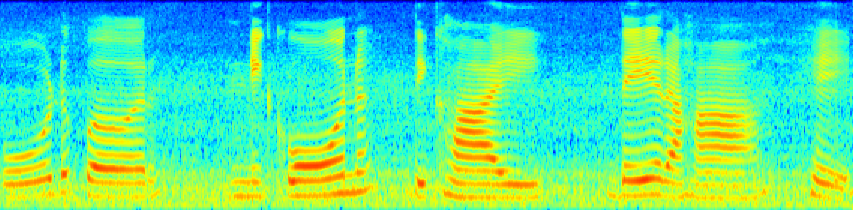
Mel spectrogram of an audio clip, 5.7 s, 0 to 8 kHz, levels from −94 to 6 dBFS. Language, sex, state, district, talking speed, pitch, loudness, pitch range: Hindi, female, Madhya Pradesh, Dhar, 75 wpm, 205 Hz, -17 LUFS, 190-220 Hz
